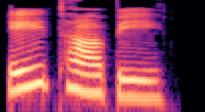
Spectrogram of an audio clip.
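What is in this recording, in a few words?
"atopy", English, uk British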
